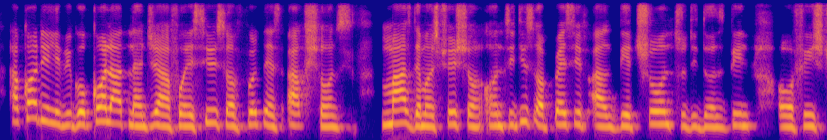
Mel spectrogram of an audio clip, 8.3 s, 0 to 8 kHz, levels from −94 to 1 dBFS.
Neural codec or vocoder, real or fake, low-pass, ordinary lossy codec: autoencoder, 48 kHz, 32 numbers a frame, DAC-VAE, trained on Japanese speech; fake; 7.2 kHz; none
